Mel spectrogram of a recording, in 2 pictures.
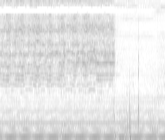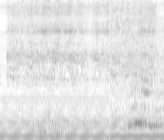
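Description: Dental lab micromotor handpiece running as it trims the sides of a freshly milled, unsintered crown: a steady hum with a wavering whine over the first two seconds.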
